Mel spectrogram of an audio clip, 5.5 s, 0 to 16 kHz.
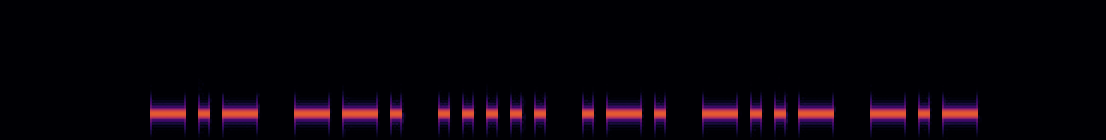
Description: Morse code, heard as a keyed tone, about 20 wpm, 700 Hz. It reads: KG5RXK
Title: USA Call Signs - 6 Characters - 4x Character Spacing - 20wpm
